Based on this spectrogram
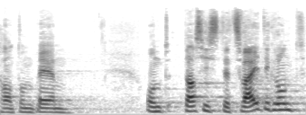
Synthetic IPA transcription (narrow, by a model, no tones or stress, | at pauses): ɑntoːnbɛɐn | ʊntd̥ɑsɪst̚d̥eːɐt͡sv̥aɪtəɡɾʊnt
